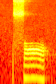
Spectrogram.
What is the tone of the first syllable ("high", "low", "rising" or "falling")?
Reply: high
